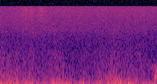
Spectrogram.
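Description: Faint, uneven low rumble of light wind on the microphone.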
